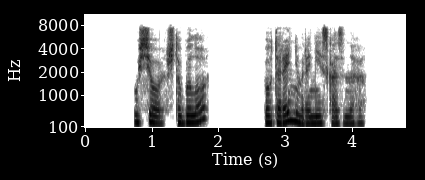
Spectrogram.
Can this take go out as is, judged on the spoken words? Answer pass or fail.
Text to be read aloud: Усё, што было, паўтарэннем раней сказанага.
pass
